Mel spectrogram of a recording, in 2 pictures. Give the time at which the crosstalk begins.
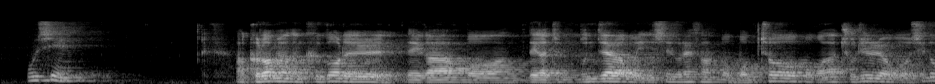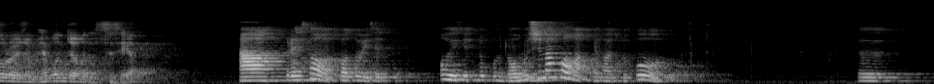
none

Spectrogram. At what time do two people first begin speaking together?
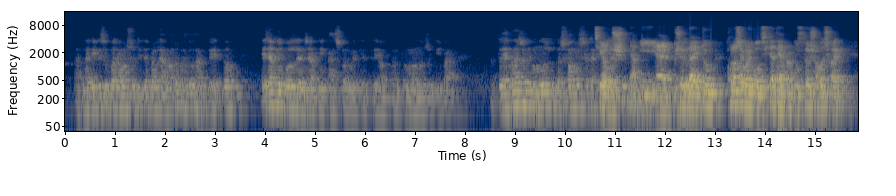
10.6 s

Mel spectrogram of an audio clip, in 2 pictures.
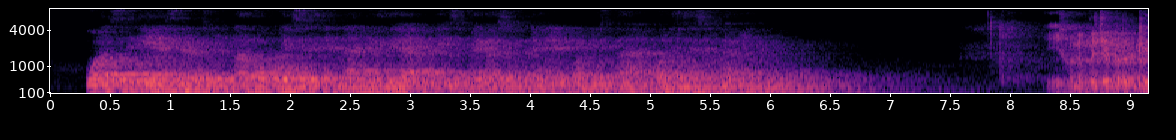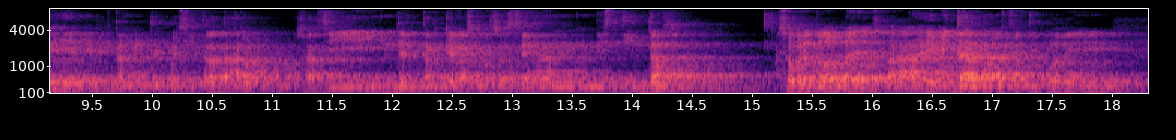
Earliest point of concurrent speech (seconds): none

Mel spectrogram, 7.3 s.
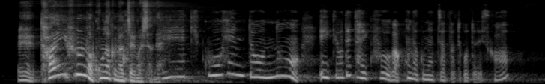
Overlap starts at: none

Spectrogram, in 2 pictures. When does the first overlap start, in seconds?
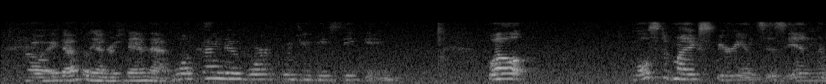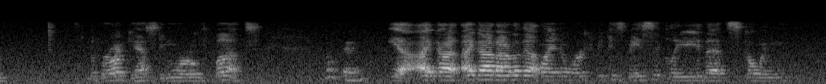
none

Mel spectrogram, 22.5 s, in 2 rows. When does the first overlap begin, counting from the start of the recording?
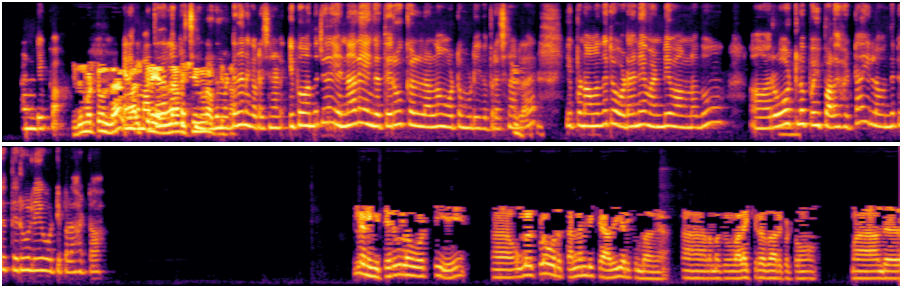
1.5 s

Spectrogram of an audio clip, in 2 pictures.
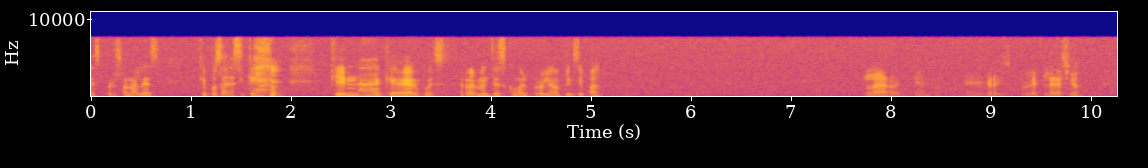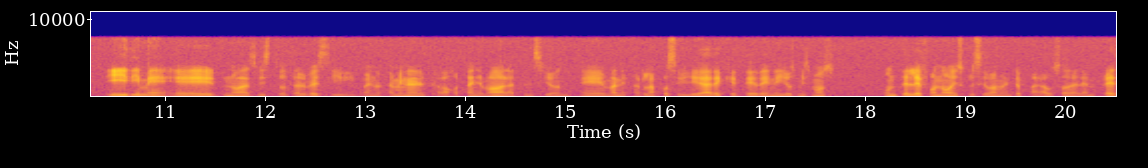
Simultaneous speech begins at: none

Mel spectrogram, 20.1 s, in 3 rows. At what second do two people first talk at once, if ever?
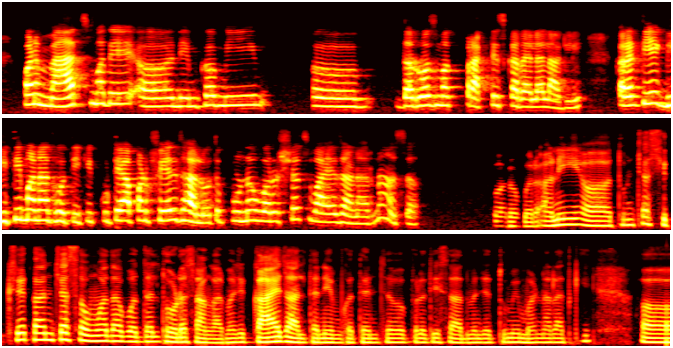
none

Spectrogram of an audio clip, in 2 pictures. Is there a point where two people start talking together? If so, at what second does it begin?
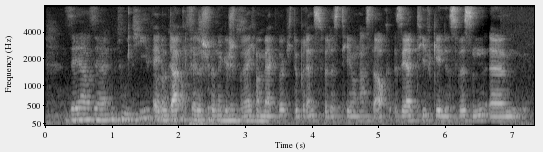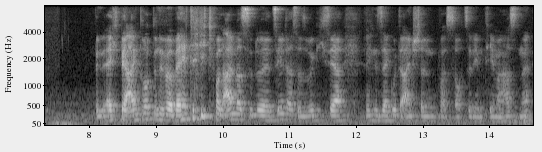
1.6 s

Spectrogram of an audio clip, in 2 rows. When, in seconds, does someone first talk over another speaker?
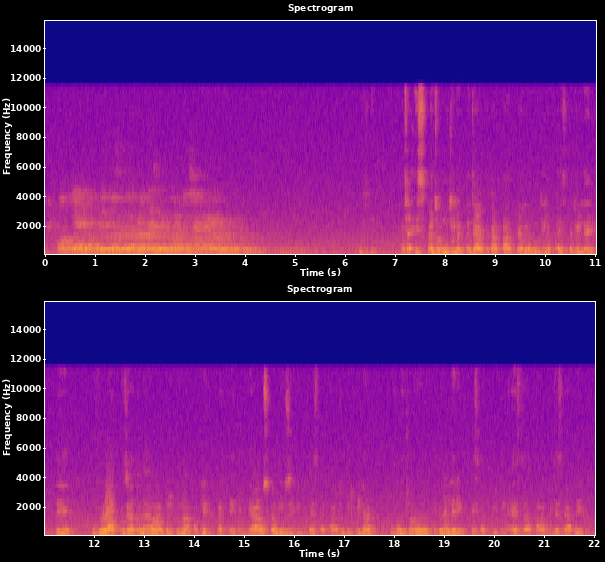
none

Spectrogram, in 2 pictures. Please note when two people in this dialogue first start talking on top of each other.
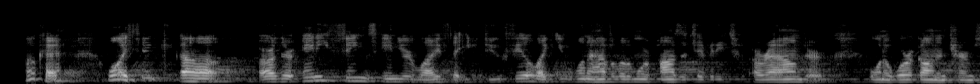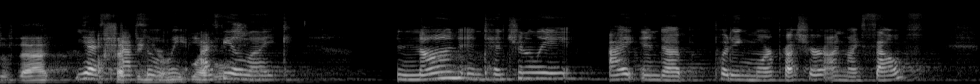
10.8 s

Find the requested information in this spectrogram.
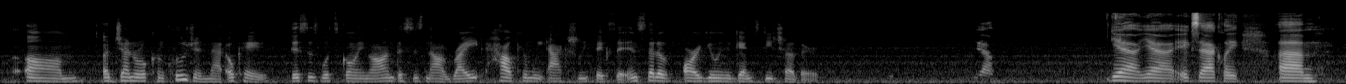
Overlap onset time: none

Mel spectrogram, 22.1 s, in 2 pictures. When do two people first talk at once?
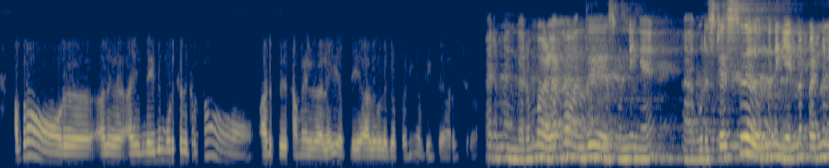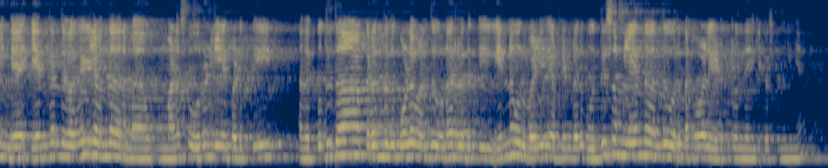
none

